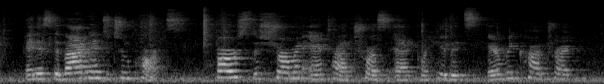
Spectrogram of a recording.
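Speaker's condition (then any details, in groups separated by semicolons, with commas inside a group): No condition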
